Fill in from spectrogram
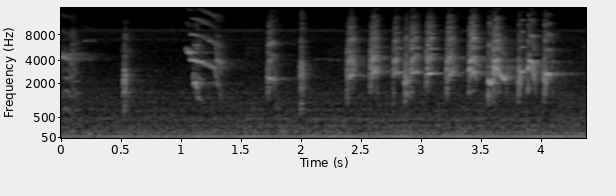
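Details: Several birds singing in a tropical tree in Nayarit, Mexico: scattered high sharp chirps and a downward sweeping note, then a fast run of bright repeated chips in the second half, with a faint steady high hum throughout.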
